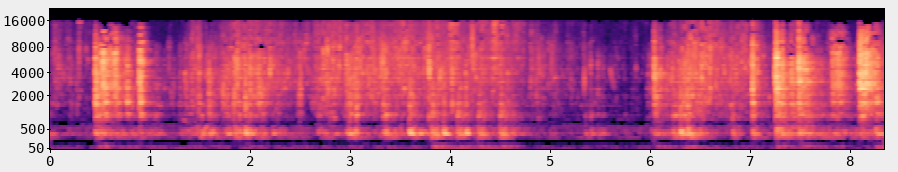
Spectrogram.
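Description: Water running and splashing in a soapy kitchen sink as dishes are washed by hand, coming in uneven surges from about half a second in, over a low steady hum.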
